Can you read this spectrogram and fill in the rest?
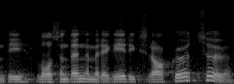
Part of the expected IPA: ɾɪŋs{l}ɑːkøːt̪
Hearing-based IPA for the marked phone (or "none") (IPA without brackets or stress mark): ɾ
